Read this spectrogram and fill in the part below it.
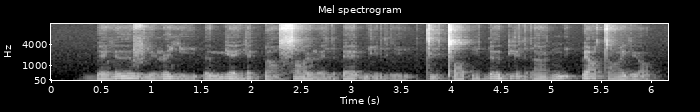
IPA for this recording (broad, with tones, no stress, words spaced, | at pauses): ɡ͡bɛ˨ lɘː˦vi˨ ɭɘ˦ ʎiː˨ʔɘ˦˨ mʲɛː˦˨jɛ˦k͡paː˨ sˤɛː˦˨ɭɛ˨rʔɛ˦ ɓi˦rli˨ | ti˨tʼɒ˨ʔi˨ ɗɘː˦pʲɘ˦raː˨ ŋ͡mi˦k͡pɛː˦ tˤɛː˨lʲɒ˨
